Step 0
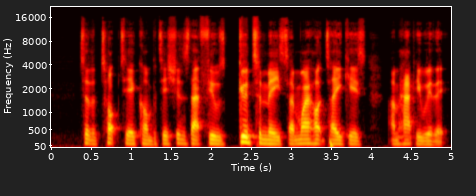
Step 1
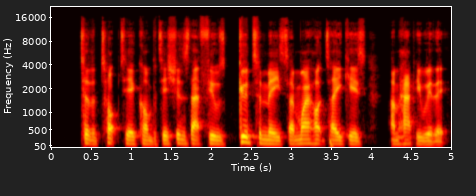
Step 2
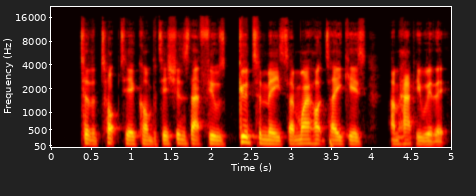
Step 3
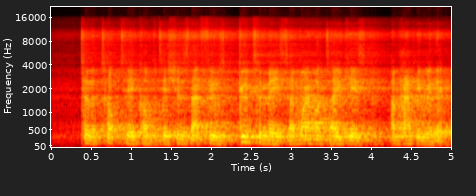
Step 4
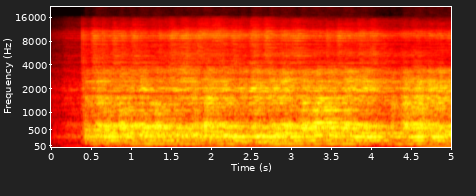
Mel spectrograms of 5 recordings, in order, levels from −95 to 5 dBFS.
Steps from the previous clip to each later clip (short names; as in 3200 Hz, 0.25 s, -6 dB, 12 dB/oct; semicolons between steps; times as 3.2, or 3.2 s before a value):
HPF 230 Hz 6 dB/oct; expander -49 dBFS; three-band squash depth 70%
nothing audible
per-bin compression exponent 0.4; Schroeder reverb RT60 2.2 s, DRR 2 dB; short-mantissa float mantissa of 6-bit
on a send: flutter echo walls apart 3.4 m, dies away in 0.3 s; on the sum: digital reverb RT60 0.64 s, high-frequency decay 0.45×, pre-delay 0.105 s, DRR -7 dB; gain -4.5 dB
